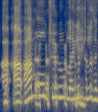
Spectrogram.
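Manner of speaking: high, loud mock protest; playful protest. Real, not acted. Host protesting he is old too, high and loud. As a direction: squeal it out in jest. Joking about being old.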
